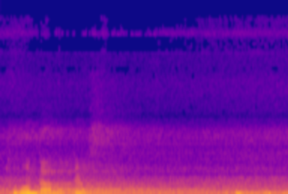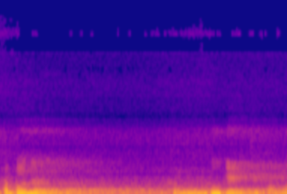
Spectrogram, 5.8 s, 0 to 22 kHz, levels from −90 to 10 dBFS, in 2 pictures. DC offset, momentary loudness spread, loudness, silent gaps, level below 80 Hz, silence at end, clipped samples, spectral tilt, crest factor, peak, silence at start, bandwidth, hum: under 0.1%; 17 LU; -16 LUFS; none; -48 dBFS; 0 s; under 0.1%; -8.5 dB/octave; 16 dB; 0 dBFS; 0 s; 7.8 kHz; none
